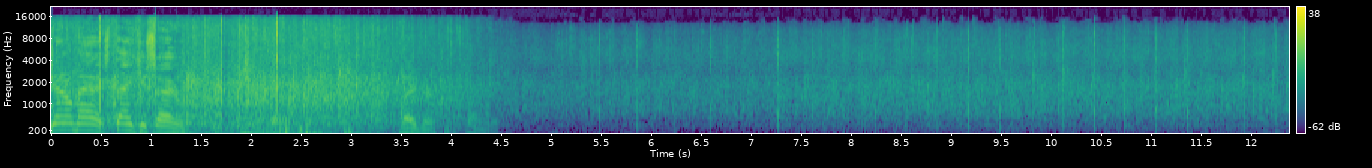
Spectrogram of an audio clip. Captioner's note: applause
